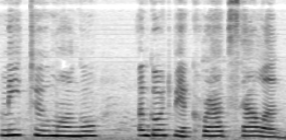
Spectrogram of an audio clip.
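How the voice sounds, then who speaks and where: A cartoonish character voice with extremely high pitch moves along at a moderate pace. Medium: puppet show. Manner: gloomy, fearful.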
